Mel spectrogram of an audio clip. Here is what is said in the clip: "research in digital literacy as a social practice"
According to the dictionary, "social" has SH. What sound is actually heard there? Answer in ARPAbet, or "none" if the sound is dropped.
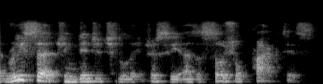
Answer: SH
